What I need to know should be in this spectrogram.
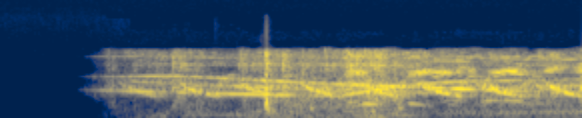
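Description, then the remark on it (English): An iPhone alert tone kicks in abruptly and keeps going, a loud warbling, siren-like pattern of rising and falling tones over faint background noise. “That's my iPhone.”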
